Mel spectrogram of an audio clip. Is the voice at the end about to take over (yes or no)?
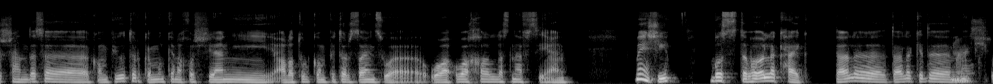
no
